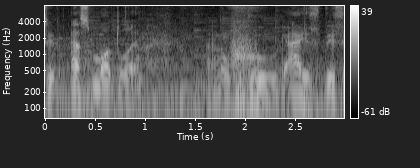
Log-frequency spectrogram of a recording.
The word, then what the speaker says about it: Magdalen: in the Magdalene College which is actually pronounced as maudlin and that's because in the 15th century that was the way that Magdalene used to be pronounced as maudlin now the fun thing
